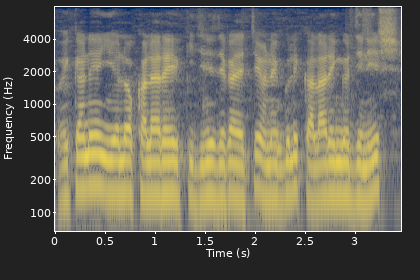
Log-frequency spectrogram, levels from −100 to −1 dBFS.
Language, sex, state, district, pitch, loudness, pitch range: Bengali, male, Assam, Hailakandi, 145 Hz, -17 LUFS, 135-150 Hz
